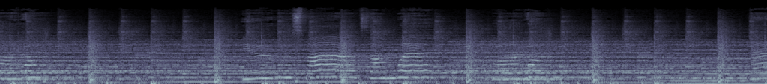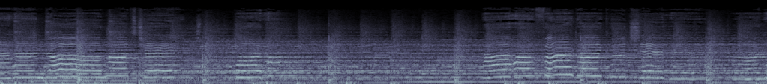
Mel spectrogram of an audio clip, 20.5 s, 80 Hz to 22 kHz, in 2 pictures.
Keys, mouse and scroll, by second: 2.6 F9, 5.5 KP_1, 6.6 KP_2, 7.9 KP_3, 10.4 KP_5, 13.7 n, 19.9 ctrl+a.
